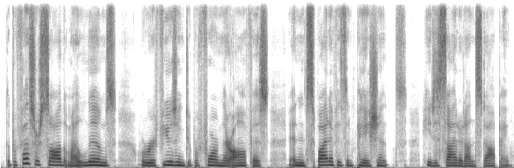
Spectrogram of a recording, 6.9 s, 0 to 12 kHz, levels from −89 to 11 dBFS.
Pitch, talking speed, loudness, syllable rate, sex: 205 Hz, 190 wpm, -18 LUFS, 6.2 syllables/s, female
